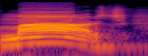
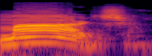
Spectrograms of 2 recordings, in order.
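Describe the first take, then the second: Both takes have the same delivery.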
